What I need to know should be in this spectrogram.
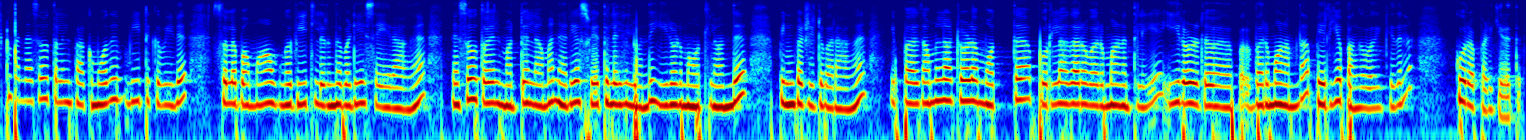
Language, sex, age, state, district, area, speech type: Tamil, female, 18-30, Tamil Nadu, Erode, urban, spontaneous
